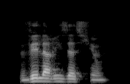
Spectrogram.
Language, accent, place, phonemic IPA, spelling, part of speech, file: French, France, Lyon, /ve.la.ʁi.za.sjɔ̃/, vélarisation, noun, LL-Q150 (fra)-vélarisation.wav
- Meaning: velarization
